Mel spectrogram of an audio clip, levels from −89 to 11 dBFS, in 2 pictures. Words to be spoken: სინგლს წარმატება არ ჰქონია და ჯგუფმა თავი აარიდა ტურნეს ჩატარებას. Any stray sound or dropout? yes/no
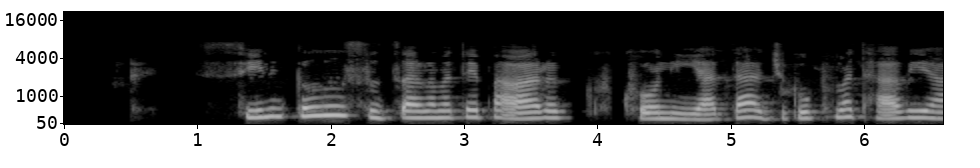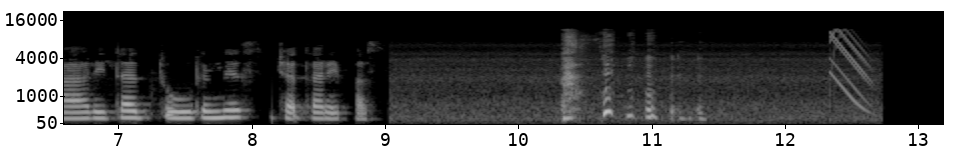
yes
